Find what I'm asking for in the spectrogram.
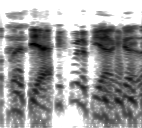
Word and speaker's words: Quinnipiac: I've been practicing on how to pronounce this correctly. Quinnipiac. terrible. Quinnipiac. That's right.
